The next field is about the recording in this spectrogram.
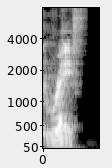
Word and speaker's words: Ralph: My problem with Ray Fiennes is that his name is Ralph. And he pronounces it Rafe.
